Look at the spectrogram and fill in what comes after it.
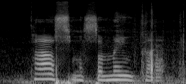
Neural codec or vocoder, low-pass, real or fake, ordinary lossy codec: codec, 44.1 kHz, 2.6 kbps, SNAC; none; fake; none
